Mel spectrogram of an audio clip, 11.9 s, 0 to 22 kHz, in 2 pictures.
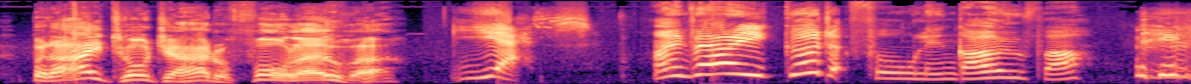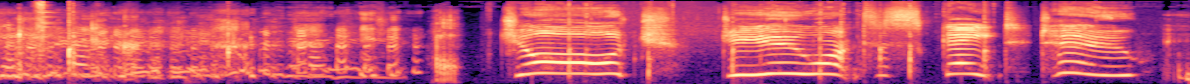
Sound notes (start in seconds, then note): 5.7 all giggle; 8.3 snorts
